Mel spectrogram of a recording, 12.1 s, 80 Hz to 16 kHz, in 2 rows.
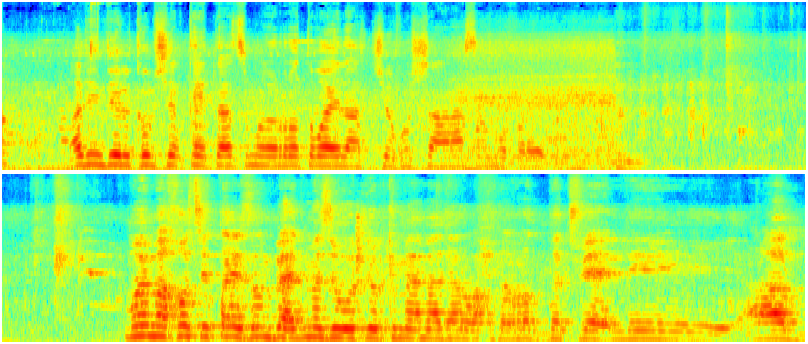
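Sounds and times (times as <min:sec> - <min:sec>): dog panting: 0:04.6 - 0:06.4.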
